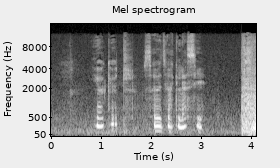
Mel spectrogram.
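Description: Faint, hushed voices: a few short murmured or whispered words about a second in and again around two to three seconds in, otherwise almost nothing.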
